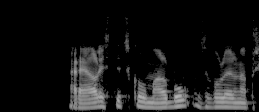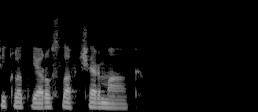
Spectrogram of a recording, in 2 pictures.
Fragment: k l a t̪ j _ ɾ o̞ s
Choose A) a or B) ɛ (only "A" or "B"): A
